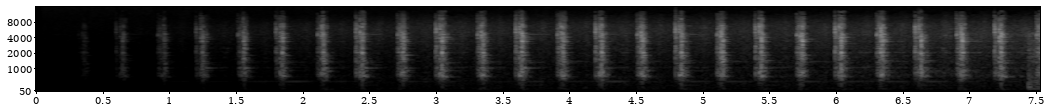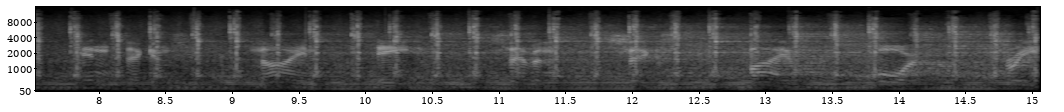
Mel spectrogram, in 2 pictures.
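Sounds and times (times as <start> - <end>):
clock ticking: 0.4 - 15.0
held low chord: 7.5 - 15.0.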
